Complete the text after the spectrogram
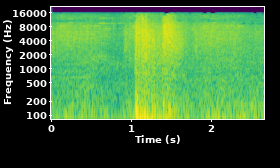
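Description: A loud magical blast booms briefly.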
